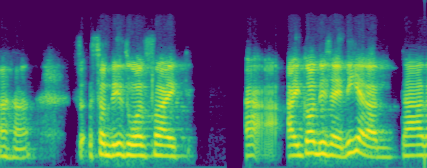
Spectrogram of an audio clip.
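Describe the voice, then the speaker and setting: At a moderate pace and with ordinary pitch variation, the voice comes over a quiet background. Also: woman. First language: not English. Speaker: health coach. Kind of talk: casual interview chat. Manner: halting, hesitant with fillers.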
